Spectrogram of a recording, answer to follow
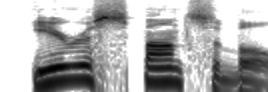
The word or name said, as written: irresponsible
